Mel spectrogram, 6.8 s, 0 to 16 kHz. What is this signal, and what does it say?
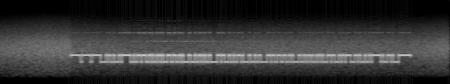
RTTY (50 baud, 450 Hz shift), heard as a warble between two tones, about 1160 Hz centre, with radio static. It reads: LUDZIE STALE TWIERDZA, ZE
